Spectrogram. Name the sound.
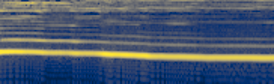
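wolf howling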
